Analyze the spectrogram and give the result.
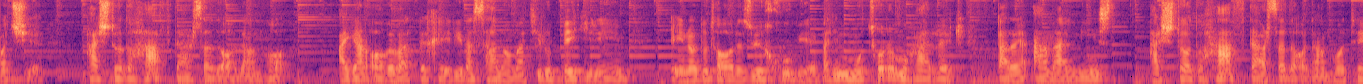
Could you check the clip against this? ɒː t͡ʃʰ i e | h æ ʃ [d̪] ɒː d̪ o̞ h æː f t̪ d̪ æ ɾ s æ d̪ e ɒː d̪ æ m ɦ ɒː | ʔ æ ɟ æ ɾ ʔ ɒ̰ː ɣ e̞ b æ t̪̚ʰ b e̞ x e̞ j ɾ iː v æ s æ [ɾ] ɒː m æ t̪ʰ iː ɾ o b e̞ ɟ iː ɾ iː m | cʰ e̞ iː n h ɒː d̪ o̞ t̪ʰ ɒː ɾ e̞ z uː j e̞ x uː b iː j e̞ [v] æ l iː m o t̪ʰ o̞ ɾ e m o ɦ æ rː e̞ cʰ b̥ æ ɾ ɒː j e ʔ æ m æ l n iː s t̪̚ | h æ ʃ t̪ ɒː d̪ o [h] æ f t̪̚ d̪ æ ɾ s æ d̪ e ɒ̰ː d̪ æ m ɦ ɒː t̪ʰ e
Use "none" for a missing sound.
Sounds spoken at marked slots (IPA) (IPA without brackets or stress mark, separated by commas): t̪, l, v, h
